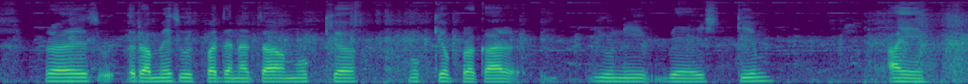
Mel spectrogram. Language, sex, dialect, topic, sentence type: Marathi, male, Varhadi, agriculture, statement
